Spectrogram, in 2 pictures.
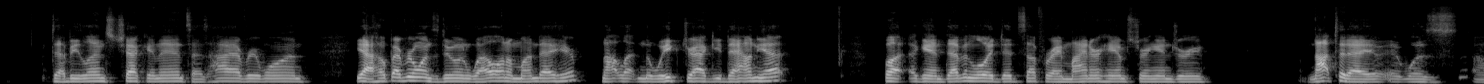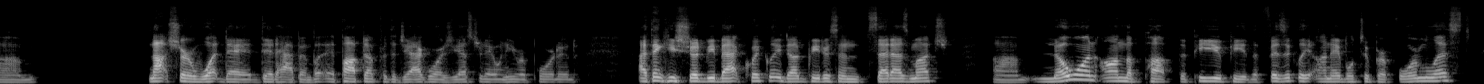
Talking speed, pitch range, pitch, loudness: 170 wpm, 125-145 Hz, 135 Hz, -25 LUFS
